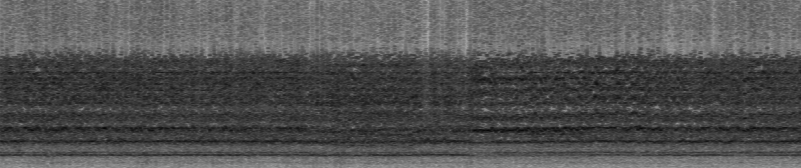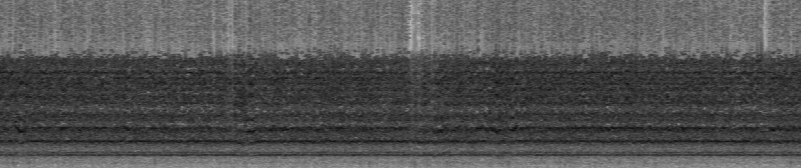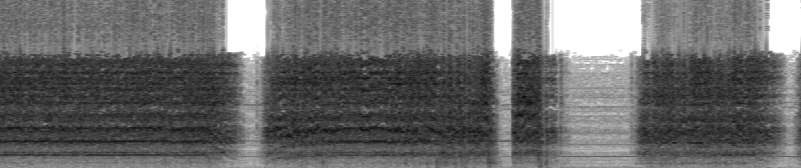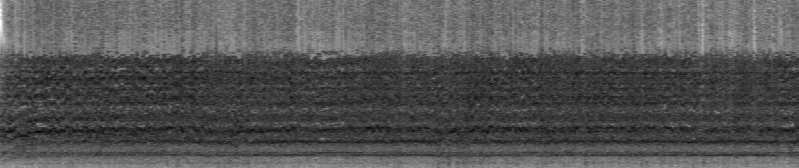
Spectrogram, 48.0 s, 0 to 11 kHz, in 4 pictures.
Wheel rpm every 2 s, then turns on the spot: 230, 230, 220, 220, 220, 230, 230, 230, 240, 230, 230, 230, 230, 150, 180, 190, 50, 150, 180, 220, 230, 230, 230, 230.
none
